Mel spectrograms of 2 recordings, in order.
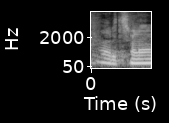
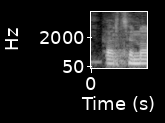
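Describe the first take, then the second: First: अर्चना mispronounced as "archaṇa"; retroflex ṇa. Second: अर्चना ending in a plain "na"; dental na. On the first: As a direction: curl the tongue on the last n of अर्चना. (अर्चना को गलत ढंग से "अर्चणा" बोलें) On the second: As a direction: keep the tongue forward on अर्चना's n. (अर्चना के अंत में सीधा "ना" बोलें) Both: Shown as a demonstration. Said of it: "अड़ा और ना संबंधित".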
